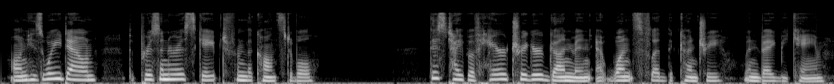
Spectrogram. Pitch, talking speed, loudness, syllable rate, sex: 190 Hz, 175 wpm, -18 LUFS, 5.4 syllables/s, female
